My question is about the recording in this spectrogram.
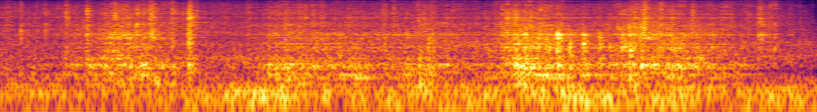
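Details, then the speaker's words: Subaru wheel hub turned by hand with the axle out: a rough, gritty grinding from a worn-out wheel bearing that ran dry after the axle boot ruptured. "all right here's a little trick for when your wheel bearings pretty much shot sounds like this"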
